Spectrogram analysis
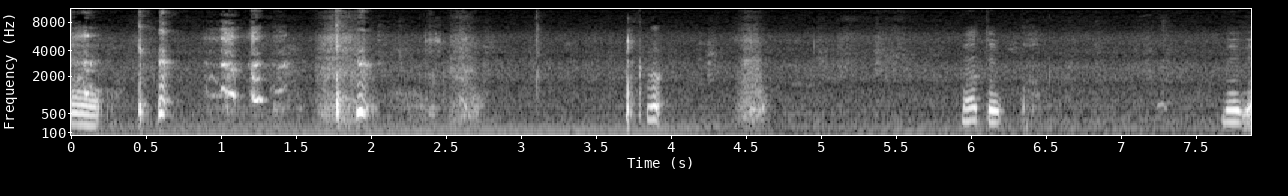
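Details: An infant gives a series of short, light coughs mixed with small vocal sounds over a steady low hum; infant cough.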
